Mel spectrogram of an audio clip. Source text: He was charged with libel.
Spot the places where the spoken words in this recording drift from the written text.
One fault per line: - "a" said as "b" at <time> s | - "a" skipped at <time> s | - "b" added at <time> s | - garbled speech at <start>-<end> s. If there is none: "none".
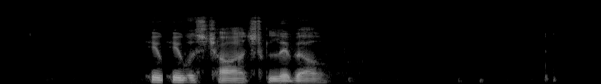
- "he" added at 1.6 s
- "with" skipped at 2.6 s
